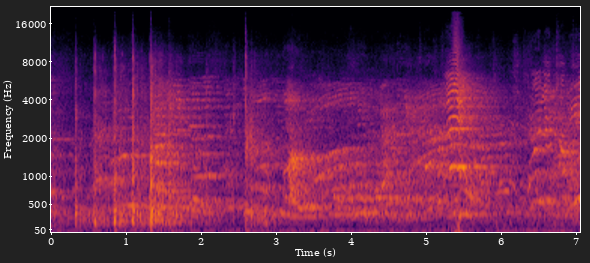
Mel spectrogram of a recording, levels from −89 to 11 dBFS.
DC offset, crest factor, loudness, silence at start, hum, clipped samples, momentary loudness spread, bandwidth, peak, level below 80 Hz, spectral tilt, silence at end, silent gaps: under 0.1%; 22 dB; -24 LUFS; 0 s; none; under 0.1%; 12 LU; over 20 kHz; -4 dBFS; -52 dBFS; -3 dB/octave; 0 s; none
